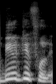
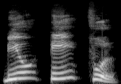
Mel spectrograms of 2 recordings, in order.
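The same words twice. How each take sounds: First: Said in the usual way. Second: beautiful slowly split as বিউ, টি, ফুল; slow teacher's breakdown, বিউ... টি... ফুল; syllable by syllable. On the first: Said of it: "এটা বলতে গেলে break দেওয়া যায়". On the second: Shown as a demonstration. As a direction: pause after each syllable of beautiful. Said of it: "হ্যাঁ, তিন syllable আছে".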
